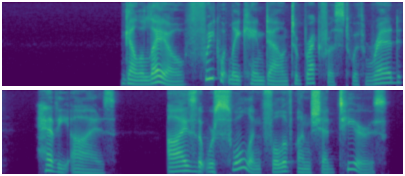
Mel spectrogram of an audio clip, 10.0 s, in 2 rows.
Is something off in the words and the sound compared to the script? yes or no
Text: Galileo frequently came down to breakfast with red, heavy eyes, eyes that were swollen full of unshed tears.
no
